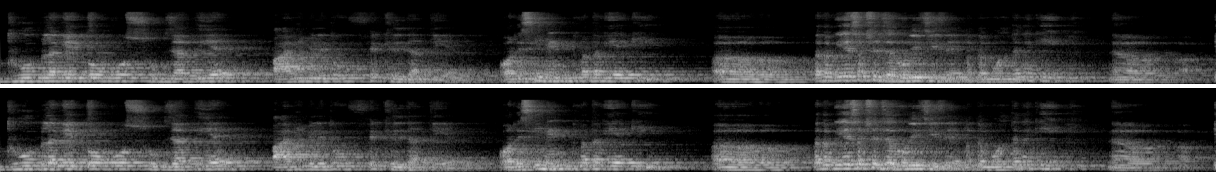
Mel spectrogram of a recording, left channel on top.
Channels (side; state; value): both; normal; correlation 0.39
